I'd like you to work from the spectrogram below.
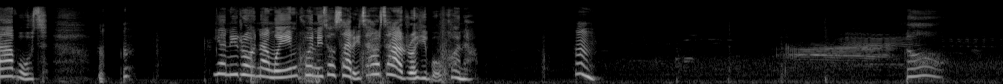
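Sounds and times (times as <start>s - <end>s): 
speech: 0.2s - 1.3s, 2.2s - 4.9s, 5.8s - 6.0s, 9.1s - 9.5s
sheep bleating: 7.8s - 9.2s.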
